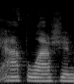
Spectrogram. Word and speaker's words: Appalachian: As I said, written and directed by Colin Henning, Appalachian Dog stars, in addition to Colin, Georgia Morgan, Haley Hart Franklin, Brooke Elizabeth, and Aaron J. Stewart. It was shot on location in the Appalachian Mountains in North Carolina.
